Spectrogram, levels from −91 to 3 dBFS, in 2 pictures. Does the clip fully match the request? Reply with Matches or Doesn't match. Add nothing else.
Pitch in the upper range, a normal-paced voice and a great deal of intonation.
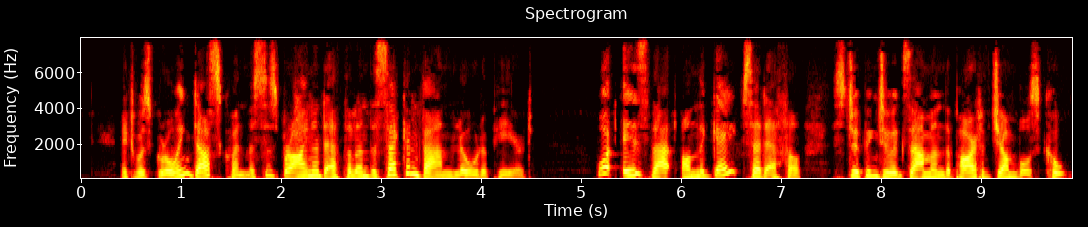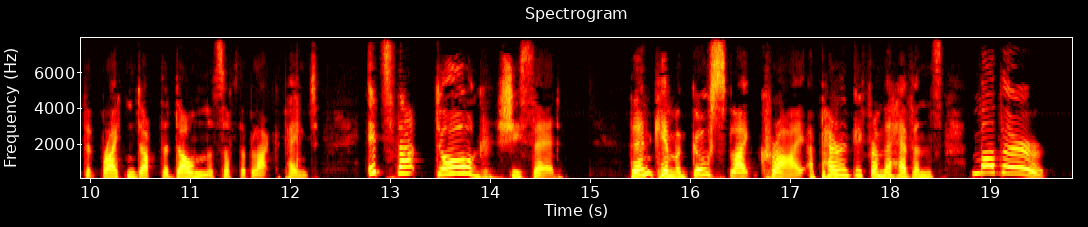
Matches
